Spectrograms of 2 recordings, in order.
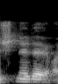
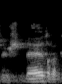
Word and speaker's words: Schneider: ça s'écrit Schneider, hein, mais ça se prononce Schneider, et, et autres, notamment dans les, maîtres de forge qui euh, avaient des politiques sociales très, très avancées euh, pour l'époque.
